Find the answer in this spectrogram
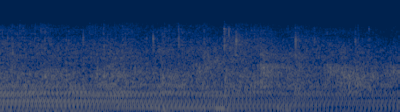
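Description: The last chord of a live worship band ringing out and slowly fading, held keyboard and guitar tones dying away over a faint room hiss.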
